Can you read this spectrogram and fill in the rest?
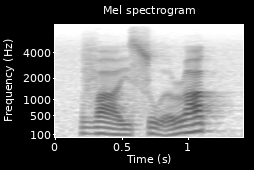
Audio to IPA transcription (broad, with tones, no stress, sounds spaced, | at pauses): v aː˨˩ j s u˨˩˨ ə̯ ɹ a˦˥ t̚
